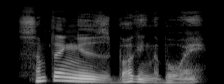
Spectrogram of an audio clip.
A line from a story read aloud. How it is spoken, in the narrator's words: I murmured absently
